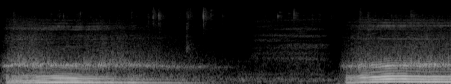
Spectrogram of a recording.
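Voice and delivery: long, eerie howling wind voice; wailing north wind. A narrator's reading. The north wind wails at the wigwam, long and eerie. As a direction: moan it out like winter wind. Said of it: "wailed the north wind".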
